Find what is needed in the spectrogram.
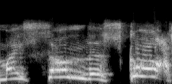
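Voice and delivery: put-on heavy Polish accent. Retelling what his dad said walking up to him, in a thick Russian-Polish accent. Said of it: "really thick, like Russian, Polishy type accent".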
